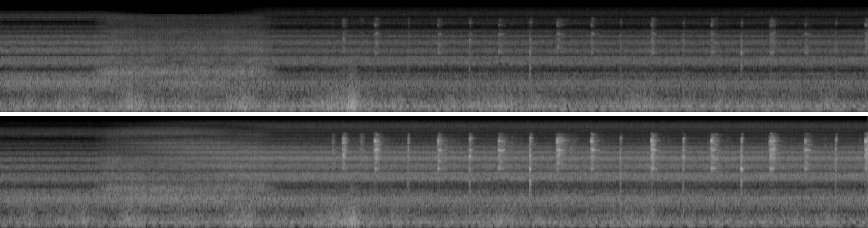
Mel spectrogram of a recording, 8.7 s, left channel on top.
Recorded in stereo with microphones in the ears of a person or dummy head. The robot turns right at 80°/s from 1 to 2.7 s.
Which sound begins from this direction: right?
Scissors, at 3.3 s.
